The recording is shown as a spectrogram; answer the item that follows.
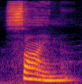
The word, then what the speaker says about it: sign: इन सारे वर्ड में G और N एक साथ है, GN एक साथ है। देखिए GN एक साथ है, GN एक साथ है, GN एक साथ है, GN एक साथ है, ठीक। तो ये याद रखना है कि जब किसी वर्ड में या वर्ड के शुरू में GN हो, ठीक है, क्या कहा मैंने?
